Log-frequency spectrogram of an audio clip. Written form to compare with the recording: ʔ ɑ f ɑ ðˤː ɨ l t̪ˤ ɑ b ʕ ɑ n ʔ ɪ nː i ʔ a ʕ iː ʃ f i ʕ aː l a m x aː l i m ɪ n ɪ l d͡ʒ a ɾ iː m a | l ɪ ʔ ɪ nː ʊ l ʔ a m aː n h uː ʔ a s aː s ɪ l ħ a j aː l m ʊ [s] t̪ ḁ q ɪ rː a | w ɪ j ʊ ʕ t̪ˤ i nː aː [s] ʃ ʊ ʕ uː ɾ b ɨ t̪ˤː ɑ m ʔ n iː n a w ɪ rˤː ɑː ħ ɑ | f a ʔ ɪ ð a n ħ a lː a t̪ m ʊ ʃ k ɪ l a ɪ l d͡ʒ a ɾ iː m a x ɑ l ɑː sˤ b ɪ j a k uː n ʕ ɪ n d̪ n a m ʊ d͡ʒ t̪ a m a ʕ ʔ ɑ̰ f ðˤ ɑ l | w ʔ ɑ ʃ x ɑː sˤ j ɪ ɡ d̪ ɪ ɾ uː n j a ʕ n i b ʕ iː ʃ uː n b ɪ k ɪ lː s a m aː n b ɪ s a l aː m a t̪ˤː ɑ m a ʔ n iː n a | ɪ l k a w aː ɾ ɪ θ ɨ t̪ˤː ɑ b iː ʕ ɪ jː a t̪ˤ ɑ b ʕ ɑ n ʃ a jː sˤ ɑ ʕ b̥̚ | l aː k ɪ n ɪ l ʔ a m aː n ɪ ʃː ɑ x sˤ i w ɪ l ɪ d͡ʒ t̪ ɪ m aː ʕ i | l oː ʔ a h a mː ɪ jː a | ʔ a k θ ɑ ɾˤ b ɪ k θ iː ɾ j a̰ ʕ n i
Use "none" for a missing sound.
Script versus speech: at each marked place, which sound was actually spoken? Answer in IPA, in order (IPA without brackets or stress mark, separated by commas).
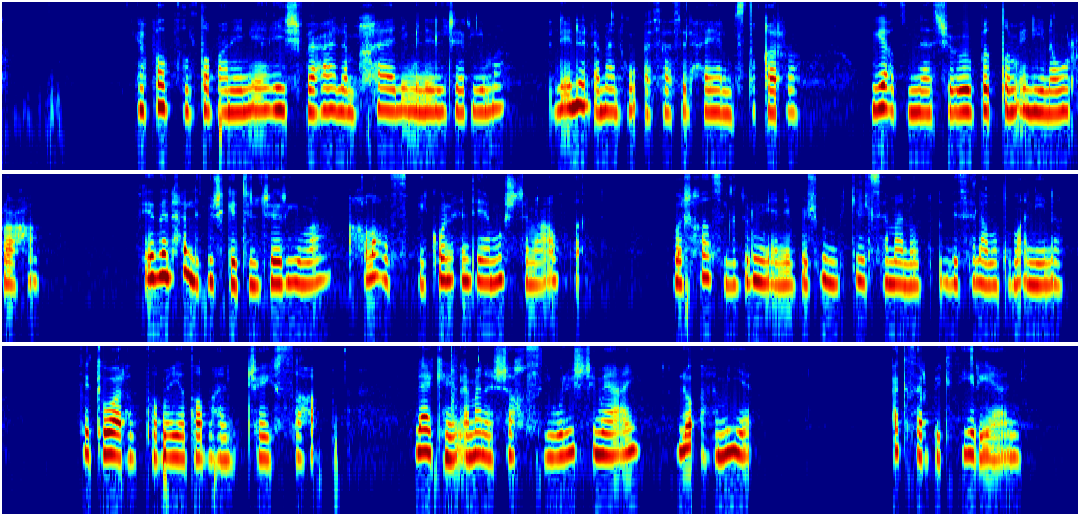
s, s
